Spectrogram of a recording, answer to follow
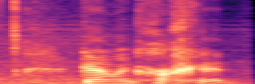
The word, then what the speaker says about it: Geilenkirchen: Basically, if there's any hard CH sounds, you kind of have to say them in the back of your throat. It's very guttural.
